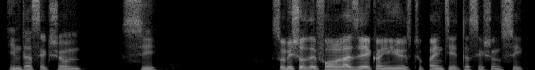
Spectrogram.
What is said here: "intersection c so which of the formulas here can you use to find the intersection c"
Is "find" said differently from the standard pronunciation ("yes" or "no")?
yes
